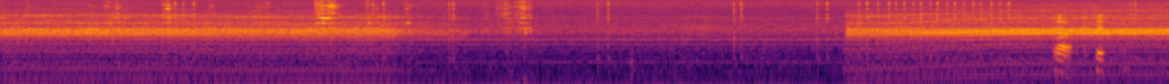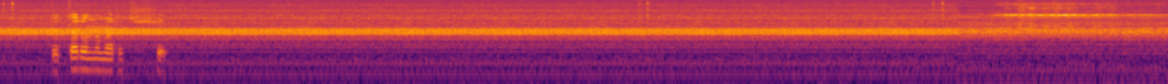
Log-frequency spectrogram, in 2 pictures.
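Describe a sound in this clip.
A train engine drones steadily, dropping quieter for a few seconds and then growing louder again.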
